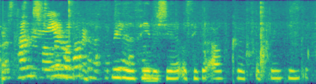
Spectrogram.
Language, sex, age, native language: Icelandic, female, 13, Icelandic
